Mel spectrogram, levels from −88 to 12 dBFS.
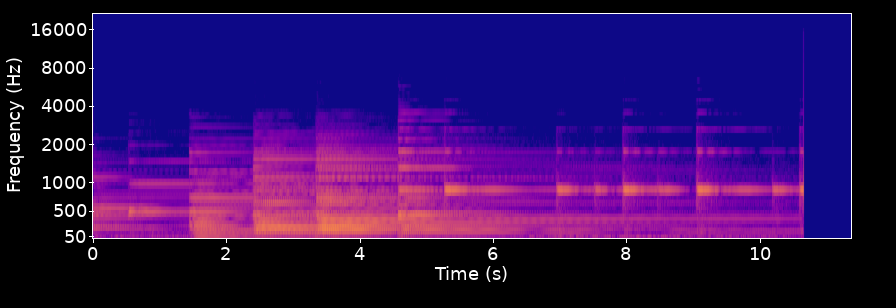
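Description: A music recording with a cut-off end: at 10.65 s the sound stops mid-note and drops straight to digital silence with no decay, because the final buffers were never written out. A waveform shows a flat line from there to the end, and a spectrogram goes blank across all frequencies.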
